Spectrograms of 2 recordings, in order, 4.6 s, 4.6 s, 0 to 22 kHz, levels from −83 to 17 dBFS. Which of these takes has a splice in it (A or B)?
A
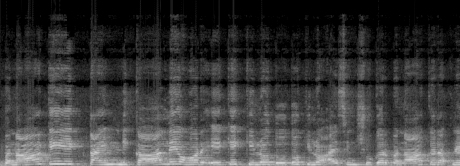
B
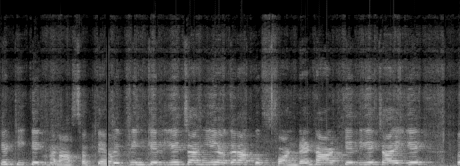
B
